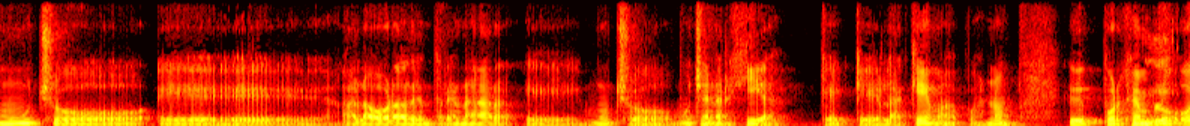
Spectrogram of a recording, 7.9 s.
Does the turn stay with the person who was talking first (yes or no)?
yes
